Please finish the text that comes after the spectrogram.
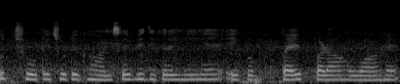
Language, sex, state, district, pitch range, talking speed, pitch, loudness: Hindi, female, Uttarakhand, Uttarkashi, 215-235 Hz, 210 wpm, 225 Hz, -36 LUFS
